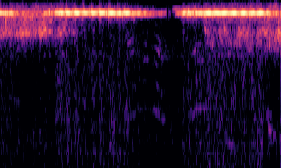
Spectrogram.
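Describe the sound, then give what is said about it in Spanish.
A shrill, high-pitched building alarm sounds continuously while it is being disarmed with a code, its steady electronic tone dipping briefly near the middle before resuming at full strength. “Se silenció una de las alarmas, ¿verdad? Sí, nada más una. Ok, esa que está sonando ahorita en un momento se va a silenciar.”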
